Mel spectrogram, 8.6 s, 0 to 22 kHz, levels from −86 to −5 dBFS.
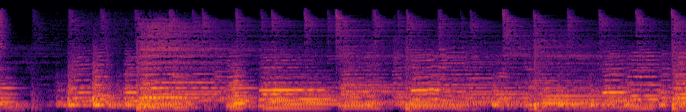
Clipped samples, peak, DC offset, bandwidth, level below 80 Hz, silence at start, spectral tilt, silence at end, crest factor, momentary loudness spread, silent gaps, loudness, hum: under 0.1%; -14 dBFS; under 0.1%; 16.5 kHz; -58 dBFS; 0 s; -5.5 dB/octave; 0 s; 18 dB; 9 LU; none; -31 LUFS; none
